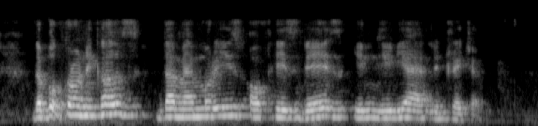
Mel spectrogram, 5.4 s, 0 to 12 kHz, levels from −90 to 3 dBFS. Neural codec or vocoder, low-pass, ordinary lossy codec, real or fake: codec, 16 kHz, 4.8 kbps, FACodec; 7.2 kHz; AAC, 64 kbps; fake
